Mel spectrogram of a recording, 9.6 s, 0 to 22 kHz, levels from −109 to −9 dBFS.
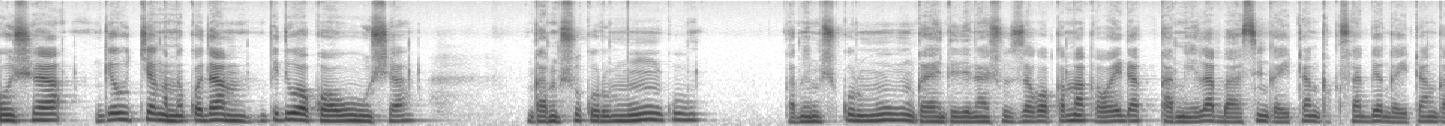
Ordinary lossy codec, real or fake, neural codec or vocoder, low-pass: none; real; none; none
